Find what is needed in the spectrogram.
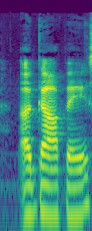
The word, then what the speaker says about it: agape: So the Greek word agape, pronounced, of course, agape, spelled A-G-A-P-E, and variations of it are frequently found throughout the New Testament, but rarely in non-Christian Greek literature.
